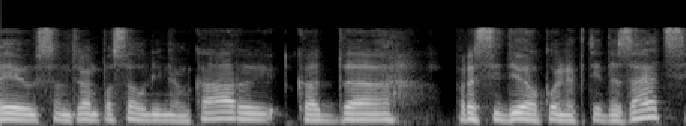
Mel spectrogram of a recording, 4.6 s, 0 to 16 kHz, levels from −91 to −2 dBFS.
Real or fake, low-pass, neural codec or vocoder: fake; 7.2 kHz; codec, 16 kHz, 1.1 kbps, Voila-Tokenizer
